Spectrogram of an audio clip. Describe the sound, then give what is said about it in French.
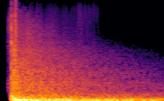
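A sound effect representing the Big Bang: a loud explosion bursts out suddenly, then rolls into a long, deep rumble that fades slowly. No voices accompany it. “Au tout début de l'univers, au temps de la création même du temps, le Big Bang.”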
